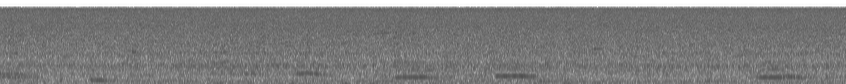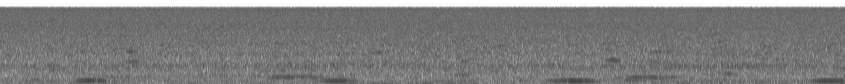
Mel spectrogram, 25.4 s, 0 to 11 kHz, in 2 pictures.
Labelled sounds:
5.6	5.9	humpback whale, 2.7 to 2.9 kHz

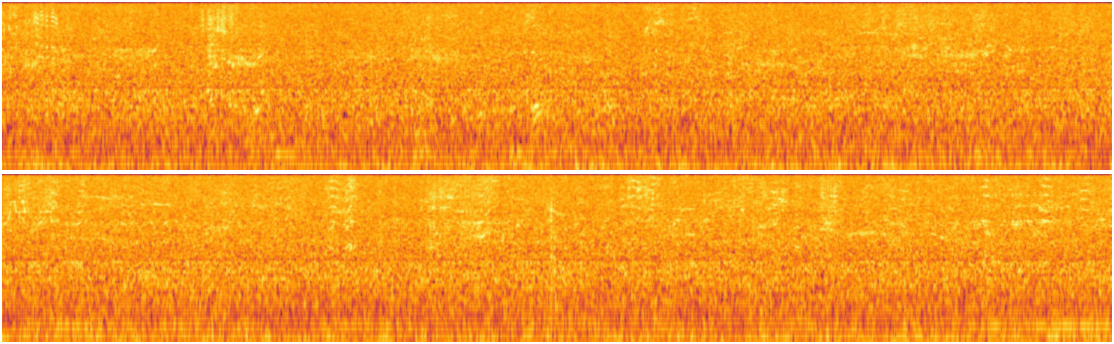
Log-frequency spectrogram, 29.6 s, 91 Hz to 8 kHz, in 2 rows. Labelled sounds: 11.4	11.7	Pacific white-sided dolphin, 3.4 to 3.6 kHz
16.1	17.1	Pacific white-sided dolphin, 3.4 to 4.4 kHz
22.1	22.3	Pacific white-sided dolphin, 2.6 to 3.3 kHz
23.1	23.4	Pacific white-sided dolphin, 4.1 to 4.6 kHz
26.1	26.3	Pacific white-sided dolphin, 1.4 to 1.8 kHz

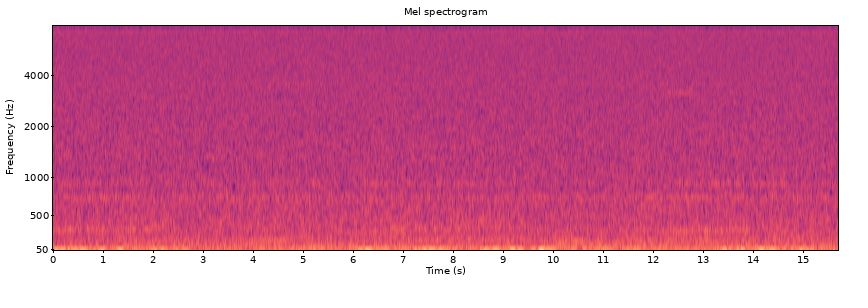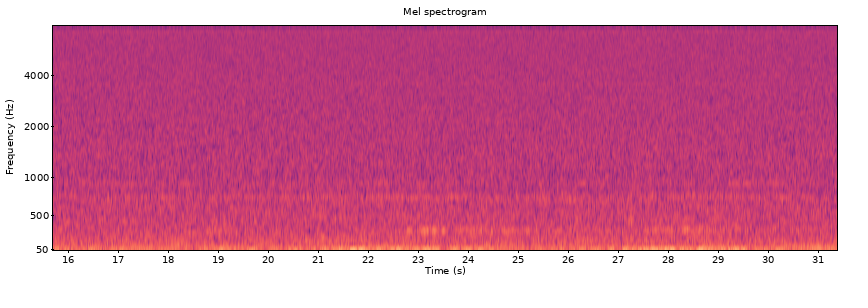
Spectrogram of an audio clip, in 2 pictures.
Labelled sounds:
12.5	12.8	humpback whale, 3.1 to 3.2 kHz

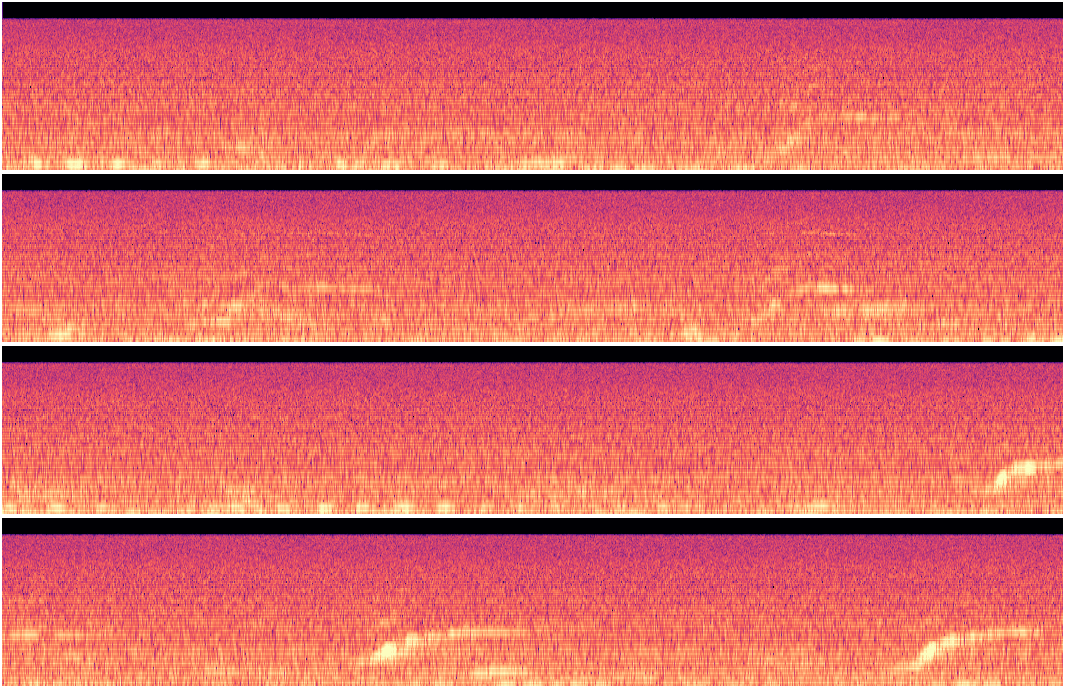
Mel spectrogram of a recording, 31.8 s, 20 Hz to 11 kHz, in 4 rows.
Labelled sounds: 6.2	6.5	humpback whale, 0.99 to 1.2 kHz
10.2	10.5	humpback whale, 1.1 to 1.2 kHz
13.9	14.4	humpback whale, 0.96 to 3.4 kHz
23.4	24.2	humpback whale, 0.80 to 1.1 kHz
26.7	27.7	humpback whale, 0.80 to 1.3 kHz
30.8	31.7	humpback whale, 0.80 to 1.2 kHz

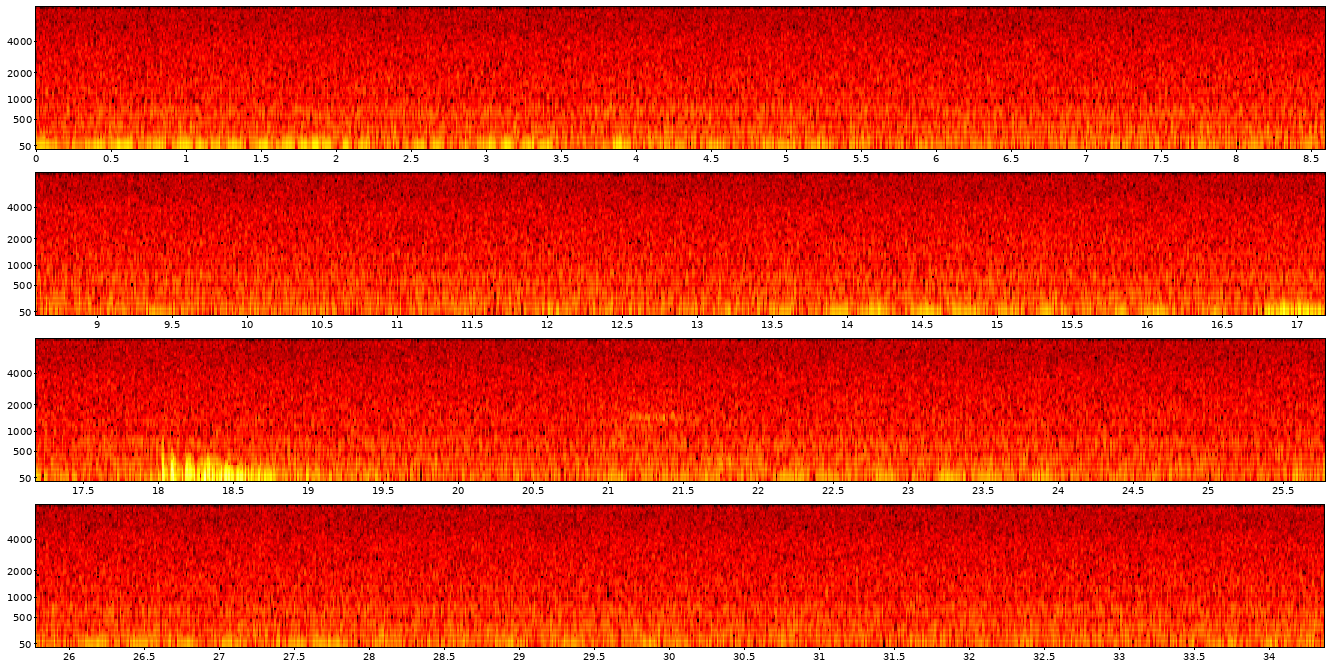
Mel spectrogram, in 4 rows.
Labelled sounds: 21.1	21.5	humpback whale, 1.4 to 1.7 kHz

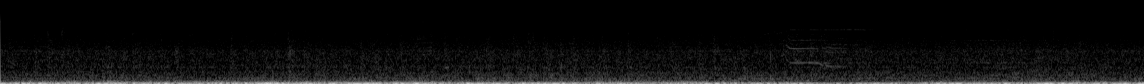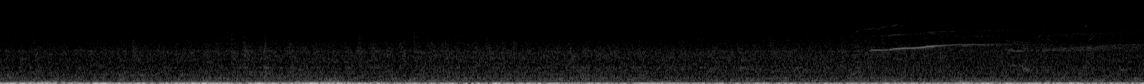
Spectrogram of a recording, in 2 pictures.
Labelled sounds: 7.6	8.7	killer whale, southern resident, 0.84 to 6.1 kHz
19.9	21.8	killer whale, southern resident, 0.89 to 7.8 kHz

